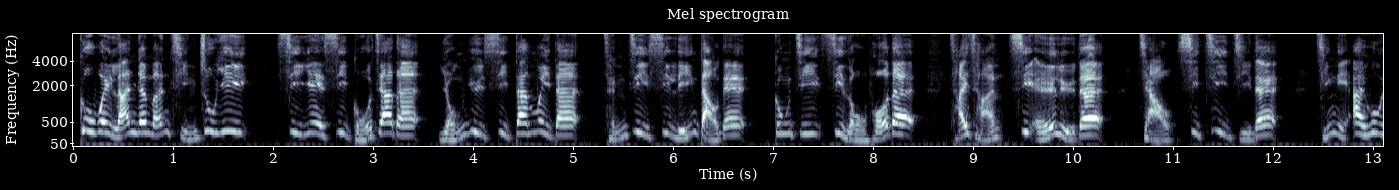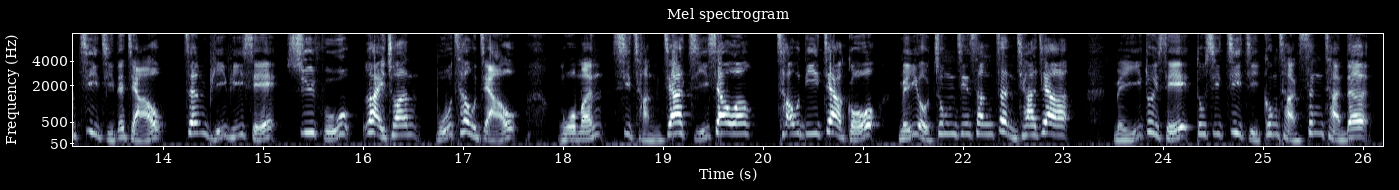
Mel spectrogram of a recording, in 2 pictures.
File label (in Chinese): 男 广普, 粤男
